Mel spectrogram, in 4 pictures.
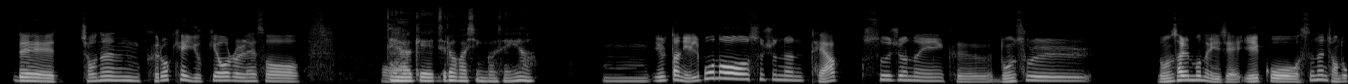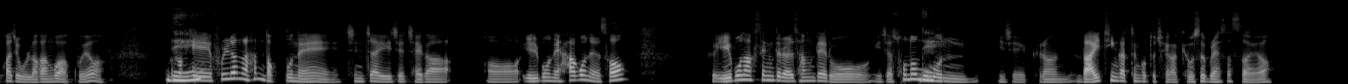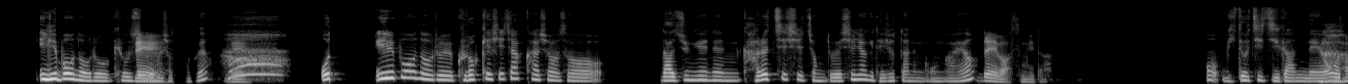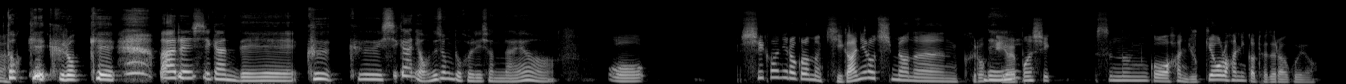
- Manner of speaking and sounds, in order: in English: "라이팅"; gasp; inhale; other background noise
- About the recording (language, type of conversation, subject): Korean, podcast, 초보자가 창의성을 키우기 위해 어떤 연습을 하면 좋을까요?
